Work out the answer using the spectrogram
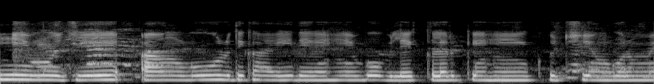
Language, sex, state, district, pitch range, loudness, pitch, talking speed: Hindi, female, Himachal Pradesh, Shimla, 195-210 Hz, -17 LUFS, 200 Hz, 130 wpm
